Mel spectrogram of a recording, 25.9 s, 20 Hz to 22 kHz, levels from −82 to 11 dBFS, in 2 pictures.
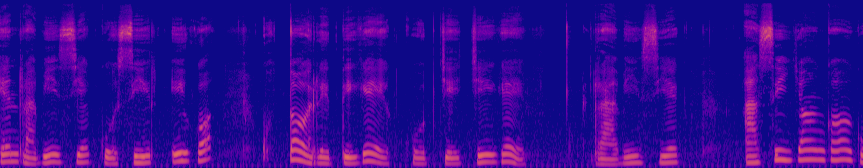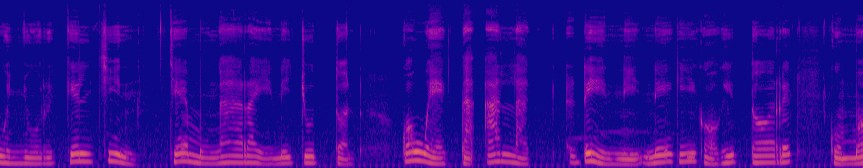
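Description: Listening through this recording of speech, nothing technical stood out as a problem at any point.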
